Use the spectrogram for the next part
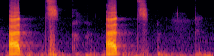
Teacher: Hamas itu mengalirnya nafas kita, ya, mengalirnya nafas. Sehingga ketika kita melafalkan ta, tapi dia ada hamas, ada aliran udaranya, ada aliran nafasnya. Tapi untuk huruf ta hanya sedikit saja, tidak terlalu berlebihan, tidak ats, tapi dia at.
